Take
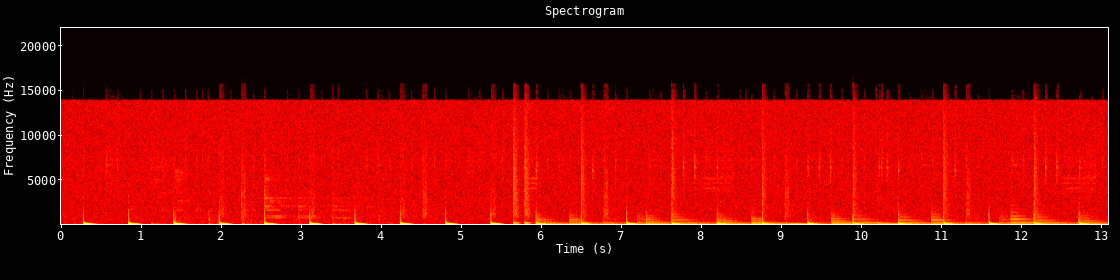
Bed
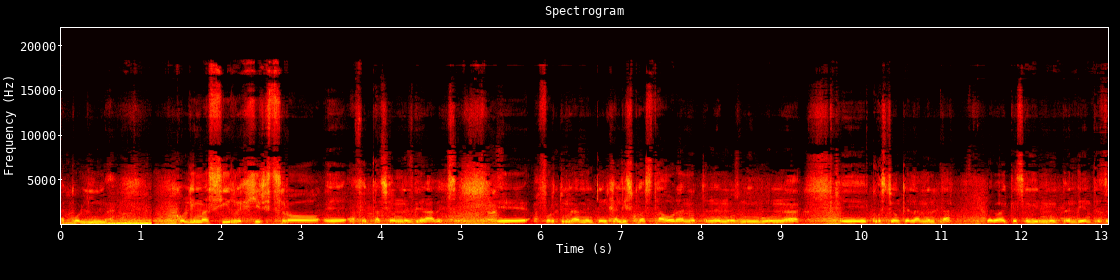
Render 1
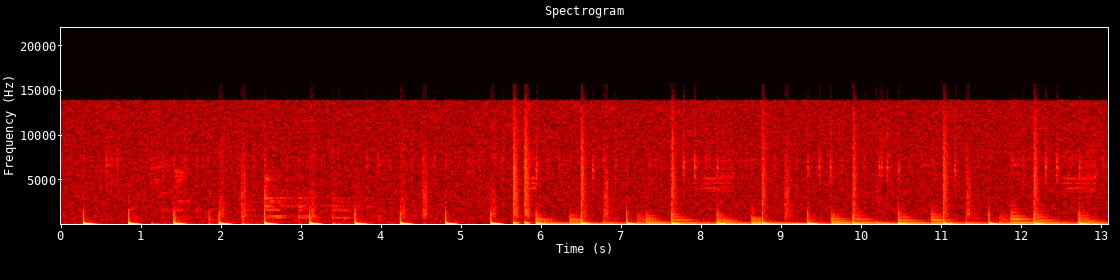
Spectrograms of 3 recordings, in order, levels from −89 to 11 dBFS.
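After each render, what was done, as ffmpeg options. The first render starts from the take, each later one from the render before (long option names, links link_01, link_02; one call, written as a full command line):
ffmpeg -i in.wav -af "afftdn=noise_reduction=10:noise_floor=-38" out.wav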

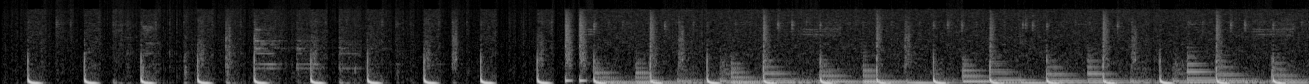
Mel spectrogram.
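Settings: ffmpeg -i in.wav -af "aeval=exprs='val(0)*gte(abs(val(0)),0.0112)':channel_layout=same" out.wav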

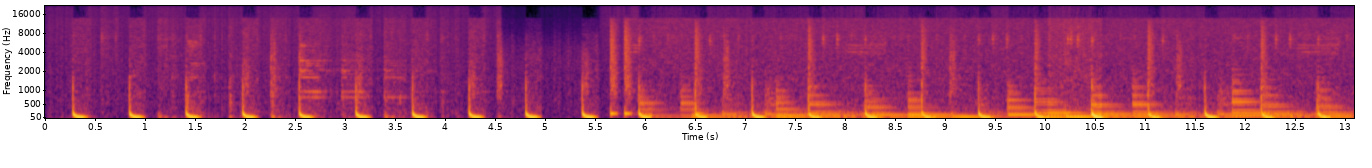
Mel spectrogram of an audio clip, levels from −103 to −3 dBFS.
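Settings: ffmpeg -i in.wav -filter_complex "[0:a]asettb=1/sr,asplit=3[link_01][link_02][link_03];[link_01]atrim=end=4.564[link_04];[link_02]atrim=start=4.56:end=5.55,asetpts=PTS-STARTPTS,afade=type=in:duration=0.004:curve=qsin,afade=type=out:start_time=0.986:duration=0.004:curve=qsin,acrossover=split=5400[link_05][link_06];[link_06]acompressor=threshold=-60dB:ratio=4:attack=1:release=60[link_07];[link_05][link_07]amix=inputs=2:normalize=0[link_08];[link_03]atrim=start=5.546[link_09];[link_04][link_08]acrossfade=duration=0.004:curve1=hsin:curve2=qsin[link_10];[link_10][link_09]acrossfade=duration=0.004:curve1=qsin:curve2=hsin,asettb=1/sr,asplit=3[link_11][link_12][link_13];[link_11]atrim=end=6.074[link_14];[link_12]atrim=start=6.07:end=6.47,asetpts=PTS-STARTPTS,afade=type=in:duration=0.004:curve=qsin,afade=type=out:start_time=0.396:duration=0.004:curve=qsin,bass=frequency=250:gain=-12,treble=frequency=4000:gain=1[link_15];[link_13]atrim=start=6.466[link_16];[link_14][link_15]acrossfade=duration=0.004:curve1=hsin:curve2=qsin[link_17];[link_17][link_16]acrossfade=duration=0.004:curve1=qsin:curve2=hsin,asplit=3[link_18][link_19][link_20];[link_18]atrim=end=10.032[link_21];[link_19]atrim=start=10.028:end=10.572,asetpts=PTS-STARTPTS,volume=5dB[link_22];[link_20]atrim=start=10.568[link_23];[link_21][link_22]acrossfade=duration=0.004:curve1=hsin:curve2=hsin[link_24];[link_24][link_23]acrossfade=duration=0.004:curve1=hsin:curve2=hsin" out.wav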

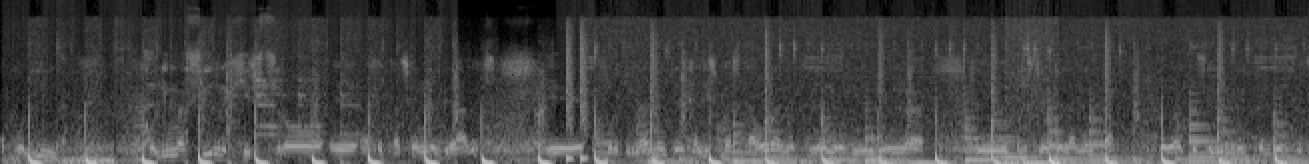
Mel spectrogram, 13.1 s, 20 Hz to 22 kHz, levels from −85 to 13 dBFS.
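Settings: ffmpeg -i in.wav -i bed.wav -filter_complex "[1:a]volume=-10.5dB[link_01];[0:a][link_01]amix=inputs=2:normalize=0" out.wav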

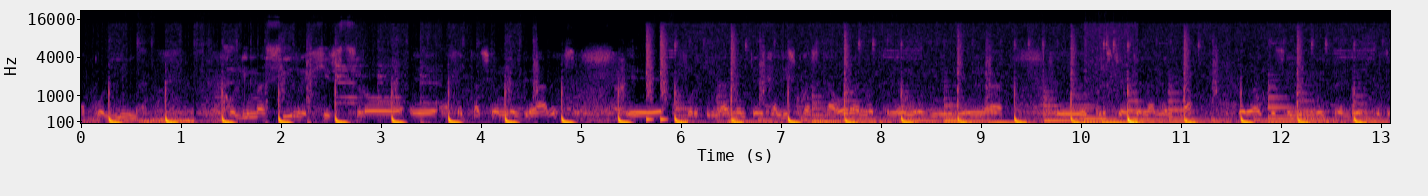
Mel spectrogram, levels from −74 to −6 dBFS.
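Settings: ffmpeg -i in.wav -af "volume=-5dB" out.wav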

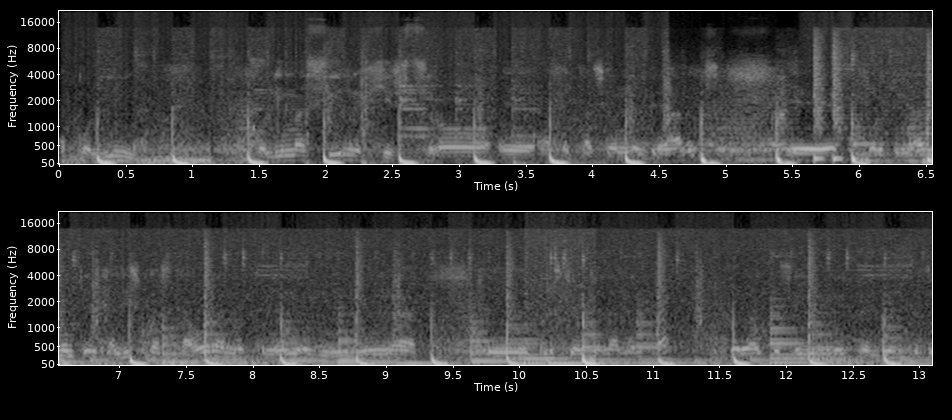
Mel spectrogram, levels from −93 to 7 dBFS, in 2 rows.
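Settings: ffmpeg -i in.wav -filter_complex "[0:a]asettb=1/sr,asplit=3[link_01][link_02][link_03];[link_01]atrim=end=4.534[link_04];[link_02]atrim=start=4.53:end=6.7,asetpts=PTS-STARTPTS,afade=type=in:duration=0.004:curve=qsin,afade=type=out:start_time=2.166:duration=0.004:curve=qsin,aecho=1:1:7.3:0.73,atrim=end_sample=95697[link_05];[link_03]atrim=start=6.696[link_06];[link_04][link_05]acrossfade=duration=0.004:curve1=hsin:curve2=qsin[link_07];[link_07][link_06]acrossfade=duration=0.004:curve1=qsin:curve2=hsin,asettb=1/sr,asplit=3[link_08][link_09][link_10];[link_08]atrim=end=10.564[link_11];[link_09]atrim=start=10.56:end=11.43,asetpts=PTS-STARTPTS,afade=type=in:duration=0.004:curve=qsin,afade=type=out:start_time=0.866:duration=0.004:curve=qsin,equalizer=frequency=250:width_type=o:width=1:gain=-10.5[link_12];[link_10]atrim=start=11.426[link_13];[link_11][link_12]acrossfade=duration=0.004:curve1=hsin:curve2=qsin[link_14];[link_14][link_13]acrossfade=duration=0.004:curve1=qsin:curve2=hsin" out.wav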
